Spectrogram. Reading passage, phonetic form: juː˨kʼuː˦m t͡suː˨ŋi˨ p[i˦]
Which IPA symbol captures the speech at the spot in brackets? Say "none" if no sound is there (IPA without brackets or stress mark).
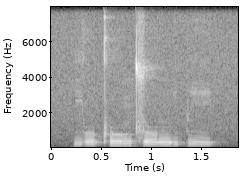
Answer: i˨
